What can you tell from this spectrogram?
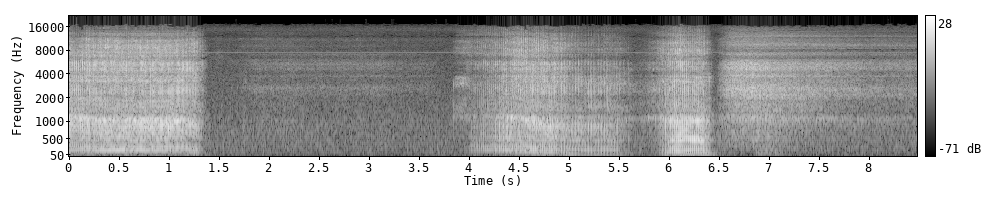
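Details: Vintage recording of a man snoring: harsh, loud rasping snores with snorting bursts between quieter pauses, showing heavy snoring during sleep.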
